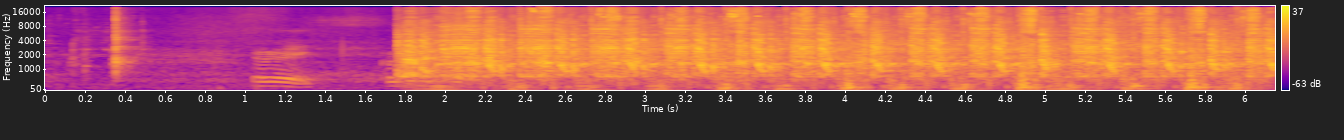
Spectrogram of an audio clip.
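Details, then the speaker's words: Freshly rebuilt ATV engine, first start with much larger jets fitted: cranks then catches into loud, uneven, popping run with irregular bangs, fuel coming from exhaust and leaking; running rich and backfiring. "Vähän tuppaa rikkaalla käymään. Vähän tulee polttoainetta pakoputkesta."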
